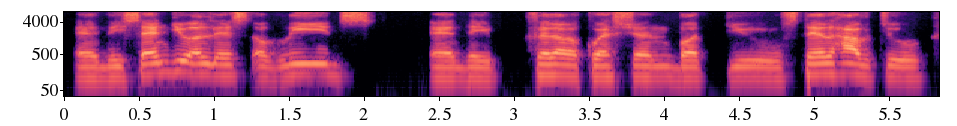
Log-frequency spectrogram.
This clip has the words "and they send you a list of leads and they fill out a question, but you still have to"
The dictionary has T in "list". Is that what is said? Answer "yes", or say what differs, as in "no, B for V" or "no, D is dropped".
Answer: yes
